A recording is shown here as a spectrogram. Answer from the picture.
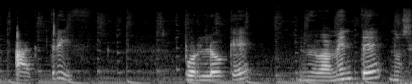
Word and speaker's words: actriz: Lleva el golpe de voz en la última, actriz.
